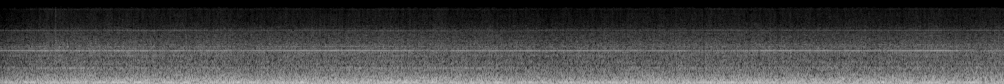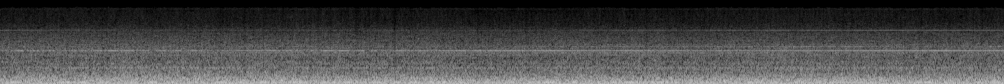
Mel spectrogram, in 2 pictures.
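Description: Aircraft engine noise heard from inside the cabin: a steady loud drone with a low hum and a few constant high-pitched whines.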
